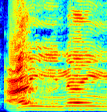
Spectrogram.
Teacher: عینا یشرب بها المقربون، عینا، یہاں یہ تنوین ہے اور تنوین کے بعد میں یا آ رہا ہے تو یہاں تھوڑا سا غنہ کر کے پڑھیں گے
